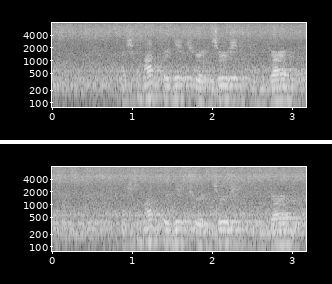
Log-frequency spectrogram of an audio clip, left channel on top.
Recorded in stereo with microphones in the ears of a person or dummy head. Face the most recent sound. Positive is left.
turn(degrees=40)  # may be behind; listen again after turning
